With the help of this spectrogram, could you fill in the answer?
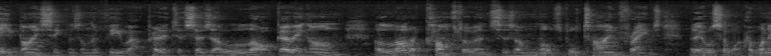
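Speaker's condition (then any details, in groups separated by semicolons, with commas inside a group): No condition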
